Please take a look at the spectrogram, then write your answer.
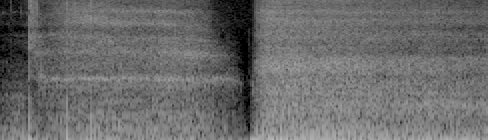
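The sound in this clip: A person takes a deep breath, an airy, rushing sound that stops briefly partway through and then returns louder and fuller.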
